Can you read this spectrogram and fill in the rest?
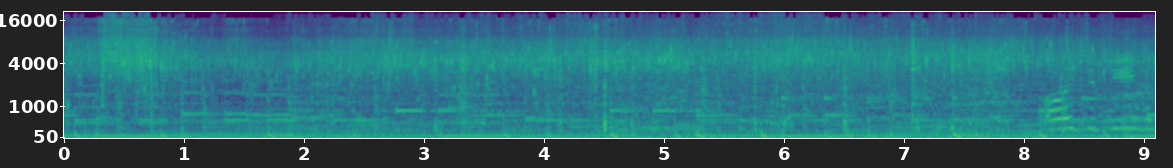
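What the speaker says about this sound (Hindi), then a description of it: "अब हम इसके अंदर 2 प्याज डालेंगे" Two onions frying in about one and a half cups of hot oil in a deg pot for village-style rice pulao, a dense, loud, close crackling sizzle with occasional stirring scrapes throughout.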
